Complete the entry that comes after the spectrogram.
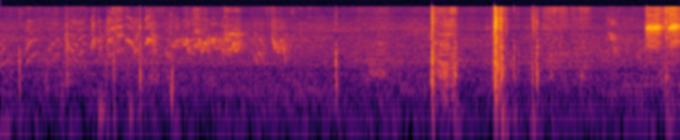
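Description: Birds chirping, with two loud sharp knocks about half a second apart past the middle. Near the end a fast, even run of rasping clicks starts.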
